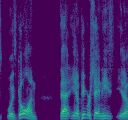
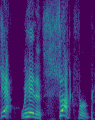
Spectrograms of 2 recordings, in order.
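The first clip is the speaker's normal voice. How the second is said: slow, higher, laughing yell; laughing mock shout; 9 semitones higher, 4 dB louder than usual. Fan retelling his retort to critics, laughing half-shout. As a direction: laugh through a mock rant. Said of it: "I'm like".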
